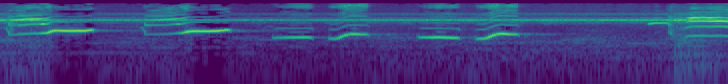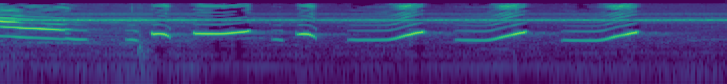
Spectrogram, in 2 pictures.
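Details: Black-throated laughingthrush in 'wild voice' style, used to train young and wild-caught birds: loud, clear whistled notes, some rising and some slurred, in short phrases with a few pauses, over a steady high electronic tone.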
